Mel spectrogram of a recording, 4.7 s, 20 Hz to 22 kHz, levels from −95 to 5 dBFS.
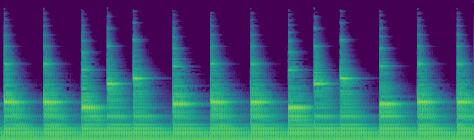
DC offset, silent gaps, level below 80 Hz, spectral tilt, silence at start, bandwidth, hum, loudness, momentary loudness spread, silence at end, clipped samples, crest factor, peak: under 0.1%; none; -24 dBFS; -6 dB/octave; 0 s; 12 kHz; 60 Hz at -25 dBFS; -17 LUFS; 2 LU; 0 s; under 0.1%; 16 dB; 0 dBFS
